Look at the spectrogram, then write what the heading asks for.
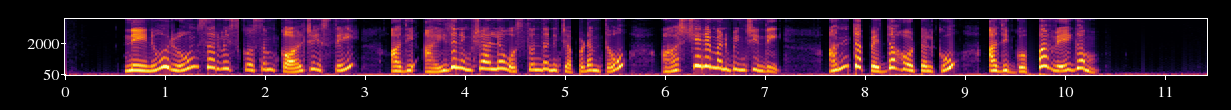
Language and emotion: Telugu, surprised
